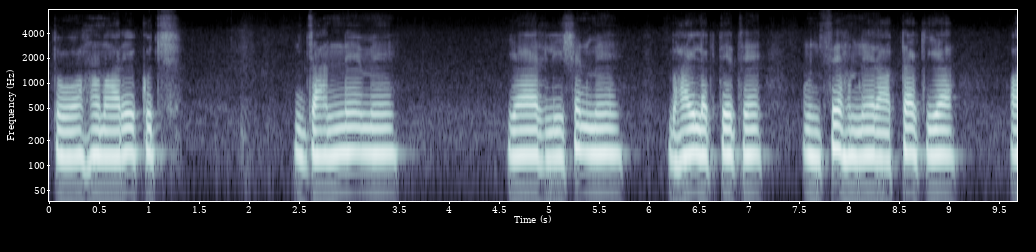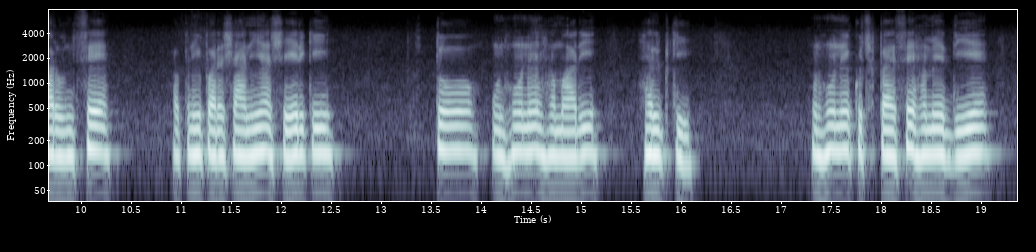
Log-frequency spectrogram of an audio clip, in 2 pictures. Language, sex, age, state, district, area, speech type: Urdu, male, 30-45, Uttar Pradesh, Lucknow, urban, spontaneous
